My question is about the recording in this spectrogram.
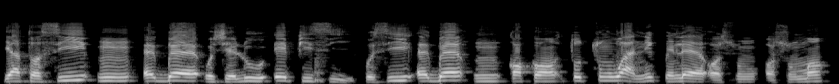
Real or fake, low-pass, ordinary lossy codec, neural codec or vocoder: real; 7.2 kHz; none; none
